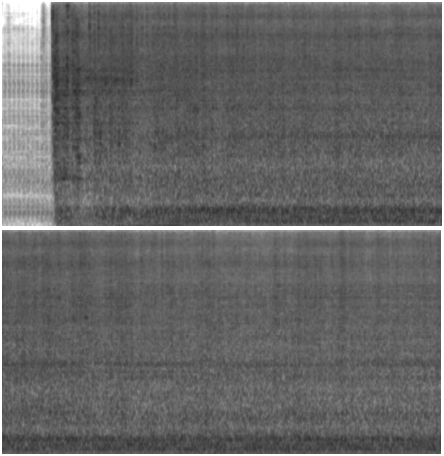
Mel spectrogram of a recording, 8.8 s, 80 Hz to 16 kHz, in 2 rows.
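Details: MEP803A 10 kW diesel military generator, low hours: quiet, then cranking catches and settles into a steady even idle rumble with no misses; normal start and idle.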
